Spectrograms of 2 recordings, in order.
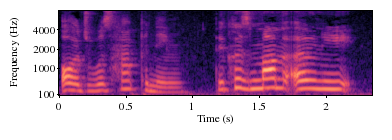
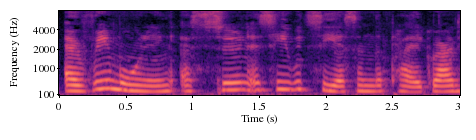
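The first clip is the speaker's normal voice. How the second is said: plain reading voice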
